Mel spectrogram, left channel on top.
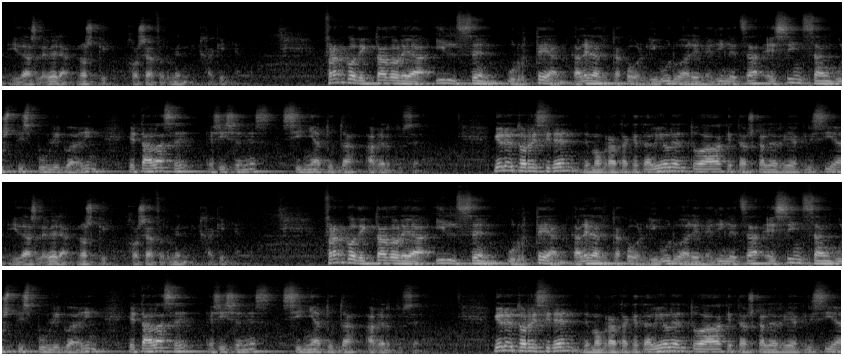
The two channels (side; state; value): right; noise; hiss, 28 dB below the sound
